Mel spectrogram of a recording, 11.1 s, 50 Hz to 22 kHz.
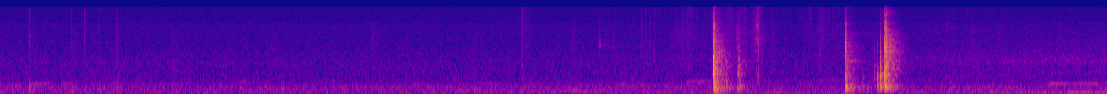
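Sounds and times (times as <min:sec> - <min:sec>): card deck tapping on wooden table: 0:07.2 - 0:07.6.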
